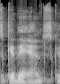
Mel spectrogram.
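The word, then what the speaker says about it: Gdańsk: I think it's Gdansk is how you pronounce it.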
